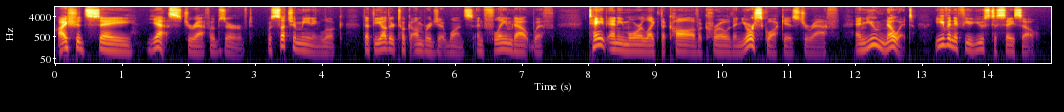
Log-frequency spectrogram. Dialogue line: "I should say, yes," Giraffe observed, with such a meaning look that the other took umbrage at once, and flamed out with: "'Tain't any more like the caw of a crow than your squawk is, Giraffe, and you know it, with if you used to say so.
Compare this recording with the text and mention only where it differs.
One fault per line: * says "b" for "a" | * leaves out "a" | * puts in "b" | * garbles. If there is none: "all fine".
* says "even" for "with"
